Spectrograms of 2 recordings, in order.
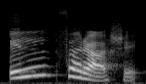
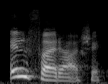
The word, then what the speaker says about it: الفراشة: We are the butterfly, الفراشة, il, and the fa is pronounced one time. الفراشة.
